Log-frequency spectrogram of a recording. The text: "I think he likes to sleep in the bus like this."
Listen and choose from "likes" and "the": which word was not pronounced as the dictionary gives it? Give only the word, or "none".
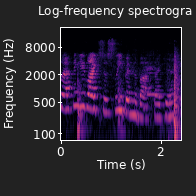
likes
